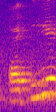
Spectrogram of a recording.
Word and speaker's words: অপু: কিন্তু অনেক সময় দেখা যায় অয়ের উচ্চারণ কিছুটা বিকৃত হয়, অনেকটা ওয়ের মতন উচ্চারণ হয়। তোমাদের বইয়ে 2টো উদাহরণ দেওয়া আছে, অতি, অপু। ওখানে অপুও বলি না, অতিও বলি না, কি বলি? অতি, অপু।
